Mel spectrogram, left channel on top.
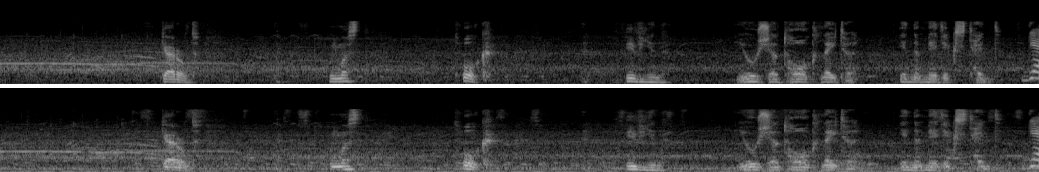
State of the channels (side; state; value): left; quieter; 3.9 dB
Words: Geralt, we must talk. Vivian. You shall talk later, in the medic's tent.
